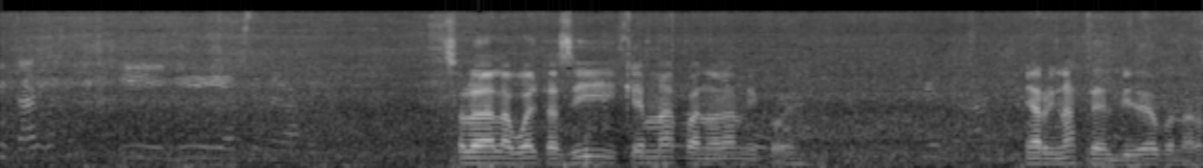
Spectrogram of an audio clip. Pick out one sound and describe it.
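Waves wash gently onto a rocky shore.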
